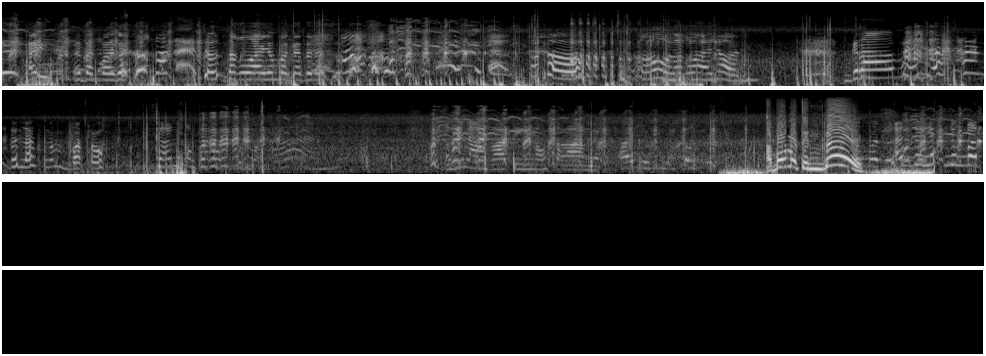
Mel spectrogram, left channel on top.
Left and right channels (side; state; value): right; silent; digital silence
